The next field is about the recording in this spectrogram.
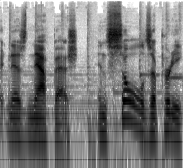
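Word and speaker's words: נפש: Testament of the Bible, there is a word that they probably would have pronounced nephesh. N E P H E S H is probably the way that we would spell it in English, but nephesh and nephesh means soul.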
